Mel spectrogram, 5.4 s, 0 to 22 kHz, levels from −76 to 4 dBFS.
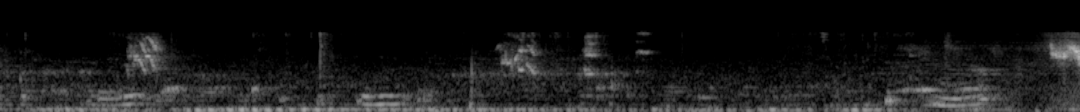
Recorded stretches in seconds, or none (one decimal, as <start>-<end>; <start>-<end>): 0.0-4.6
